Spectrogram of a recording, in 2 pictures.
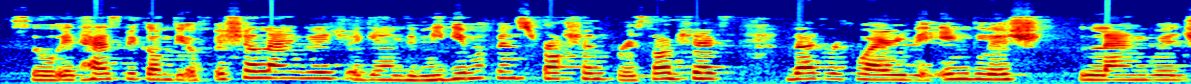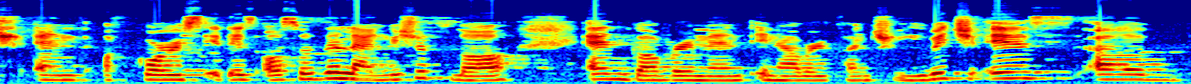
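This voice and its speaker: A woman's voice: mid-range voice, moderate pace, slight background noise. Filipino woman teacher giving a lecture. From Philippines. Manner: explanatory, repeats words while thinking. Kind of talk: recorded online lecture. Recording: slightly dull lo-fi audio.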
